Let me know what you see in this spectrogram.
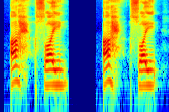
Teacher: ایک تو بڑی ہا ادا کریں گے درمیان حلق سے، اس طرح نہیں، یہ 2 چشمے والی ہا کی آواز ہوئی، یہ غلط ہے.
